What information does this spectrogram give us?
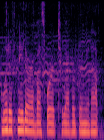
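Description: A woman's voice: rumbling low, little pitch movement, fast, warm tone, faint music behind. An actress playing a kind, practical and guarded woman who runs a restaurant, in naturalistic audio drama. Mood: gentle, careful.

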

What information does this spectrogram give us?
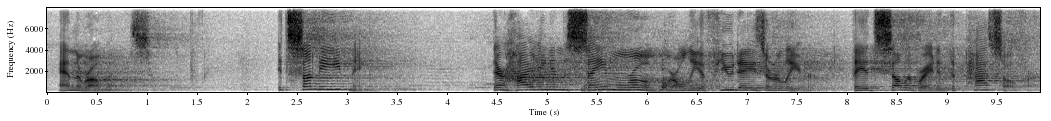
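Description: An older man preaching a sermon as a deacon, speaking deliberately in short phrases with dramatic pauses. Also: high voice, sharp tone. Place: large church sanctuary, at the lectern. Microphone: gooseneck lectern microphone. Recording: echoey church hall with faint background noise.

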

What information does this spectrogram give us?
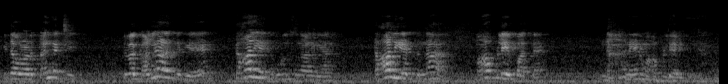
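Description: A man's voice: extremely high pitch, animated, fast talker, long pauses. A man acting in a comic stage play as a pompous, nitpicking householder, scolding and exasperated. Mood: smug, dismissive. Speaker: stage actor. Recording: distant mics, echoey hall, noisy.

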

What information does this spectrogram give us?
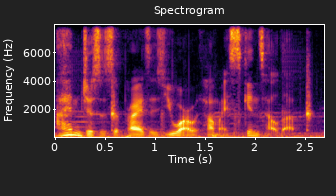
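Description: Casting: male actor as an ancient, easygoing vampire for audio roleplay, lowish voice, wry and vain, music underneath. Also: lively intonation, brisk, gravelly. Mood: wry, boastful. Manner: casual, wry, sweary, bantering. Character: laid-back centuries-old male vampire, vain, wry, teasing. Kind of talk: conversational roleplay audio drama.

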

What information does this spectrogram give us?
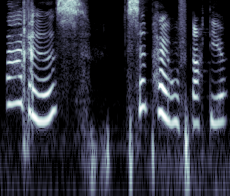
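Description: A woman's voice: very high voice, lively intonation, slow, a bit bright, no room sound. A woman streaming a game with friends, chatting playfully, teasing and giggling often. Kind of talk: casual gaming chat.

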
